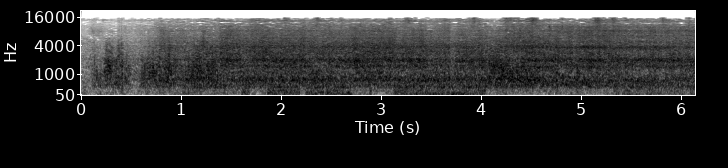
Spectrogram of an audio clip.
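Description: Kintetsu Hinotori limited express electric train passing close by: steady, loud running noise of wheels on rail, with the clickety-clack of the wheels over the rail joints.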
